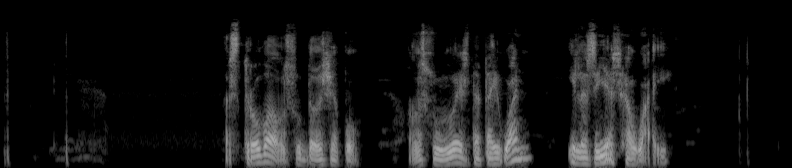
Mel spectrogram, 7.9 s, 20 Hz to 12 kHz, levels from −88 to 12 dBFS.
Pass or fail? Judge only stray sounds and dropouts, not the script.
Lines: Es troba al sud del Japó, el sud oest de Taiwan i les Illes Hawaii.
pass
